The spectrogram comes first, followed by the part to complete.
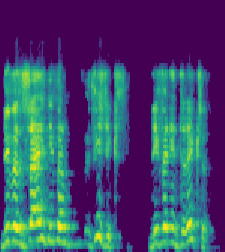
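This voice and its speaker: A man's voice with an Indonesian accent and a dark, mellow tone. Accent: Indonesian English, taken for Filipino. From eastern Indonesia, Ambon. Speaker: physics professor, keynote speaker. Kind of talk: conference lecture.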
